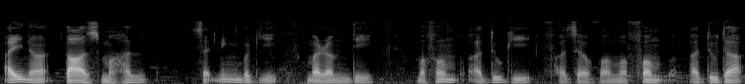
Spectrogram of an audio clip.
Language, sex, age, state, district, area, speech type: Manipuri, male, 18-30, Manipur, Tengnoupal, rural, spontaneous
